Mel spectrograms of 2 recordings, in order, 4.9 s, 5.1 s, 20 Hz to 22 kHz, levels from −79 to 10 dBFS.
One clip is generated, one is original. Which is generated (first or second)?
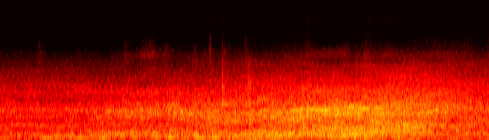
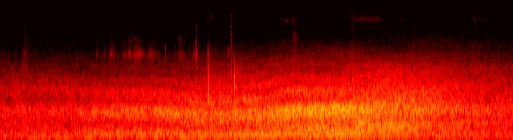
first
